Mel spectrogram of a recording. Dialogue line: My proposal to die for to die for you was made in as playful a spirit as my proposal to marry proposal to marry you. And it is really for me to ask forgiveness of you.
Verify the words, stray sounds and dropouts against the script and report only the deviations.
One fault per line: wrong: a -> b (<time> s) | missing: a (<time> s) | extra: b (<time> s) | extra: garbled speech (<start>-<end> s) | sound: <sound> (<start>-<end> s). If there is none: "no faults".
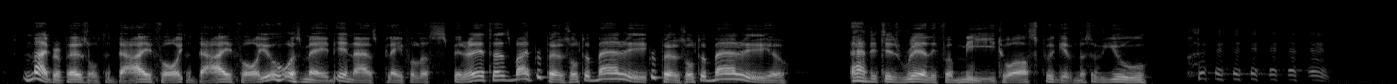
sound: laugh (11.9-13.3 s)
